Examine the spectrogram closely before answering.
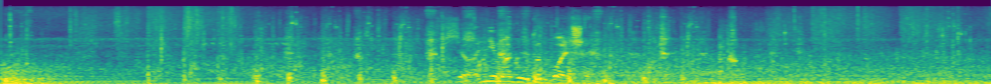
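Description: Footsteps thud on a road and grass.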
